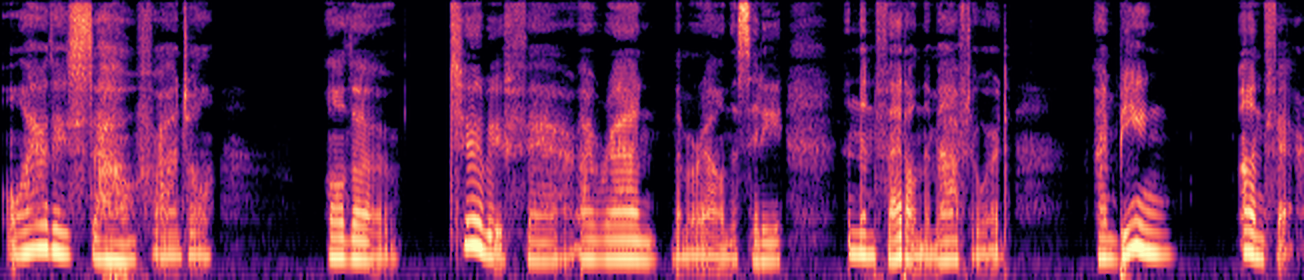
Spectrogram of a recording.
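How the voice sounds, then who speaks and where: A woman playing an aloof, aristocratic vampire who is softening toward a human, in a measured, musing audio roleplay performance. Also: medium pitch, creaky, no room sound, clean studio sound. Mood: troubled musing. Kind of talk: scripted audio roleplay acting, close and soft.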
